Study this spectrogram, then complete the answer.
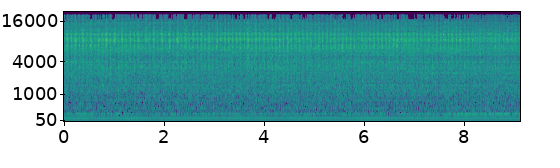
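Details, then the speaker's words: Lathe with a homemade milling jig machining steel angle. A steady drone with a rapid, uneven chattering rattle, about three per second, as the cutter machines off an old bolt stuck in the workpiece. "actually, that noise you can hear, there's an old bolt stuck in there, so I'm just machining that off as well."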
